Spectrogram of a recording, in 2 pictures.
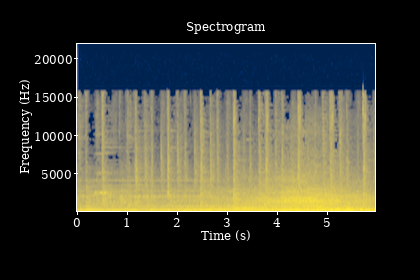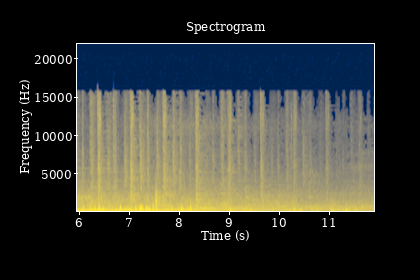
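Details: Continuous music with a low repeating bass line over a broad wash of noise like passing traffic or surf, with no animal calls.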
